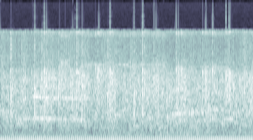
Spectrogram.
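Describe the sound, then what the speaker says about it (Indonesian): An audience claps together in a room, a dense, steady patter of applause at even loudness that stays level for a couple of seconds. "Tepuk tangan."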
